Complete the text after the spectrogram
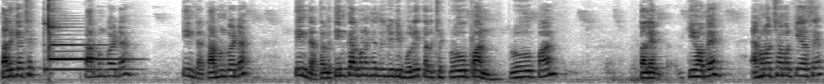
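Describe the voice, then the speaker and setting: A man's voice: high voice, brisk, pauses often, a little mellow, faint music behind. A man teaching chemistry in a classroom lecture, asking questions and answering them himself. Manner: asks questions and answers them himself, checking "ঠিক আছে?".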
